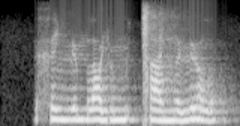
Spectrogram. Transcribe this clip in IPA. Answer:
x ɛ ʎ lʲ ɔ m l ɒ j ʉ m ʉ ǀ a ɲ ɒ lʲ ʉ lˠ

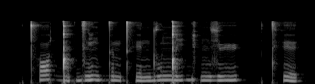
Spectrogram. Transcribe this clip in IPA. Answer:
t̪ʰ ɔ ɡ͡ǃ ə̃ ʔ d͡z ĩ ɡ d̪ ɛ m t̪ʰ ɪ n d u ŋ͡ǃ i ɡ | n z y | tʰ ɪ

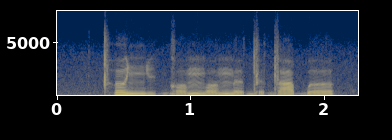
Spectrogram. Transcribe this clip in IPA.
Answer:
tʰ ə˦˨ ɲ i˨˩˦ ɡ ʌ˨˩˦ n̪ ʌ˨˩˦ n ɘ˨˩˦ d ɘ˩ d a˧˥ ɓ ə˧˥

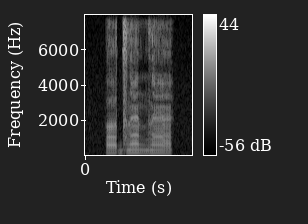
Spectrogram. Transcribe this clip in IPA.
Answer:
ɜ d͡z ɛ̃ n z ɛ̃

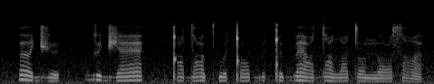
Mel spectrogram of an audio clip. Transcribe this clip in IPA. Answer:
ɐ d͡ʒ ʏ | ɡ ʏ d͡ʒ æ | ǃ ɐ dˤ a kʷʰ æ ǃ ɔ b ʏ ǃ ʏ b æ dˤ ʏ ðˤ ɯ t ɔ n ɔ sˤ a

